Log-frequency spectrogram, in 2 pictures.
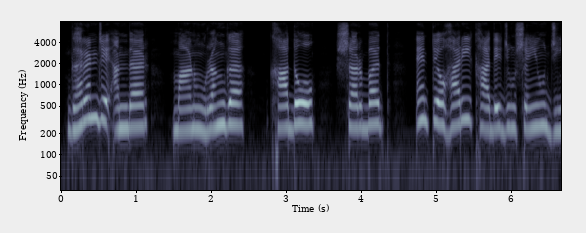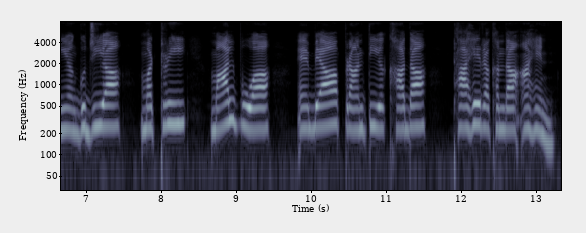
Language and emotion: Sindhi, neutral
